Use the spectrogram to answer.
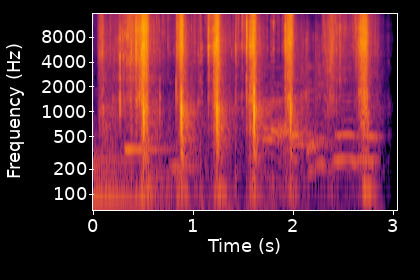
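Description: Food is chopped with a knife during cooking, in a steady, evenly spaced series of sharp chops on a board that stops abruptly at the end.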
